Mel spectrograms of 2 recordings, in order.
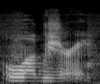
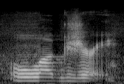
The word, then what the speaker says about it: luxury: this is also different it's just like sexual only it's voice so it's G and then luxury luxury I couldn't come up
